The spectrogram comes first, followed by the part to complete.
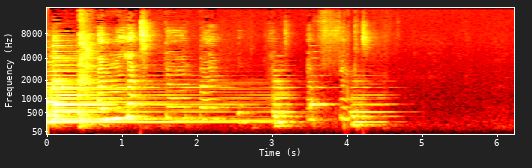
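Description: Music of female singing with piano: a long held note fades away over about three seconds, a few shorter piano notes follow, and the music stops for about a second and a half near the end.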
